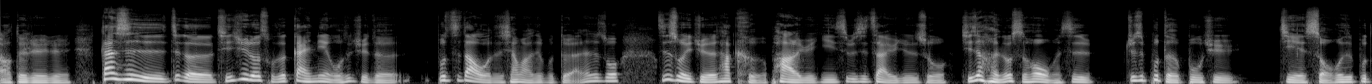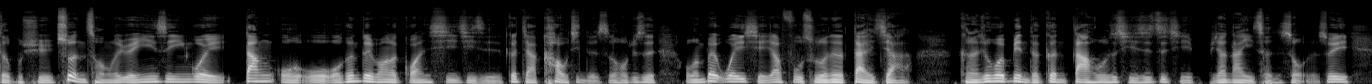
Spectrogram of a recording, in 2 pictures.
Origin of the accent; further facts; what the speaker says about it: Taiwan; 我们台湾人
